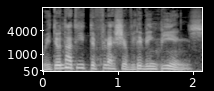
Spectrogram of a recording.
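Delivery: angry, hissed voice. A sun seer answers your offering, hissing angrily. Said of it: "she hisses angrily".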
